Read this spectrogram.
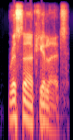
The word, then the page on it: recirculate: British English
